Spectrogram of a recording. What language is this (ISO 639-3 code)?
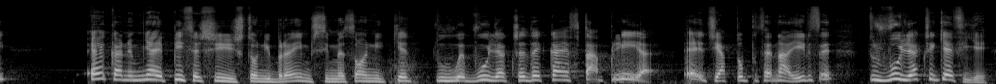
ell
